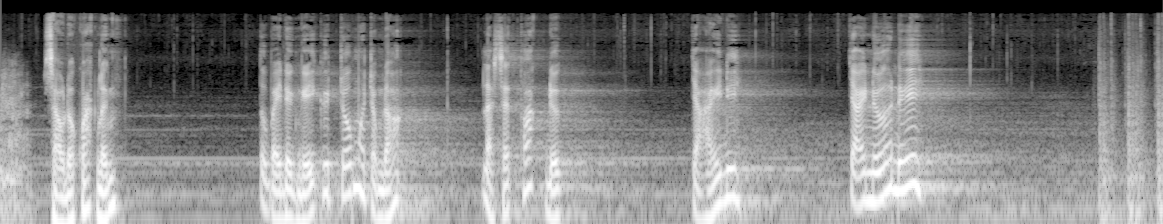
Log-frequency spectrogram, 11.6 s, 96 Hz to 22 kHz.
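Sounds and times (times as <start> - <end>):
speech: 0.4 - 1.3, 2.6 - 4.2, 4.8 - 5.8, 6.9 - 7.6, 8.5 - 9.4
door being struck hard and shaking: 10.9 - 11.6.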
